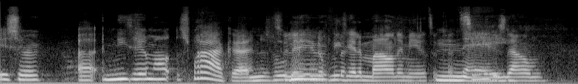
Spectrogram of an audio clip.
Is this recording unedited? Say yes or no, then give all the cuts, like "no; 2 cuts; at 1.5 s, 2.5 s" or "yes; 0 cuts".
yes; 0 cuts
